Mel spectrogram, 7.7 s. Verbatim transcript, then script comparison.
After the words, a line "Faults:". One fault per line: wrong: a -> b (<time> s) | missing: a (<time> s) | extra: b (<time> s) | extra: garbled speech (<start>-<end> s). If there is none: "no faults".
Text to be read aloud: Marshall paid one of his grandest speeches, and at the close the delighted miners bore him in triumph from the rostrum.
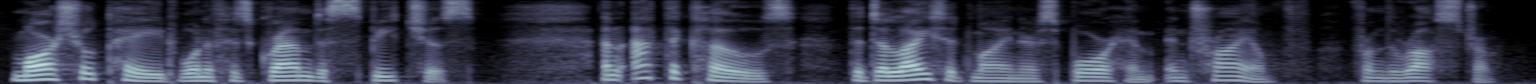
Marshall paid one of his grandest speeches, and at the close the delighted miners bore him in triumph from the rostrum.
Faults:
no faults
